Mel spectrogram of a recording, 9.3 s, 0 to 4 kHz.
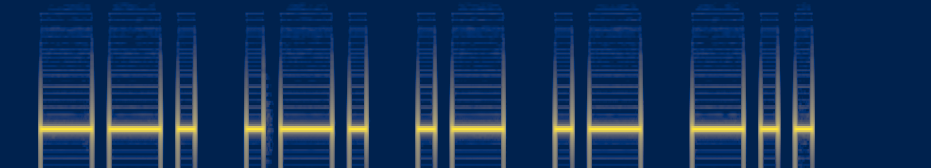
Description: Morse code, heard as a keyed tone, about 7 wpm, 550 Hz. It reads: GRAAD
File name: Files Web tls / Morse on9fv / morse7kps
